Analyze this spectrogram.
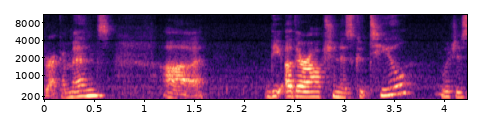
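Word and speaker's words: coutil: that rent threaded recommends the other option is coteal which is spelled c-o-u-t-i-l it is an extremely uh taut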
